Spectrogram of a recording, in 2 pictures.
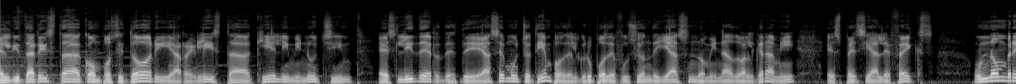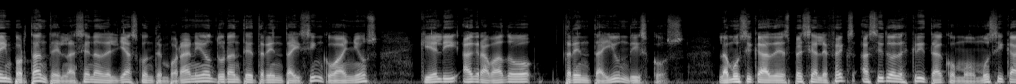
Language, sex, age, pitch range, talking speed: Spanish, male, 40-59, 90-120 Hz, 150 wpm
